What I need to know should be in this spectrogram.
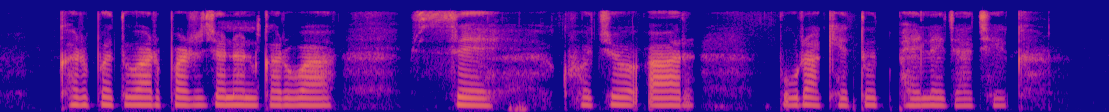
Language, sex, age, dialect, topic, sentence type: Magahi, female, 31-35, Northeastern/Surjapuri, agriculture, statement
